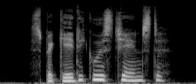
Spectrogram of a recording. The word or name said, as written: spaghettigudstjeneste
